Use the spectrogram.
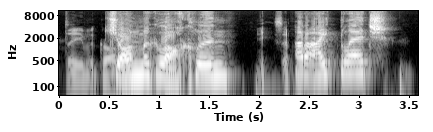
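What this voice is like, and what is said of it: Exaggerated Scouse accent impression. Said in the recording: “my John McLaughlin impression ... He's basically just a Harry Enfield scouter, isn't he? In Wellies ... in his native tongue”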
